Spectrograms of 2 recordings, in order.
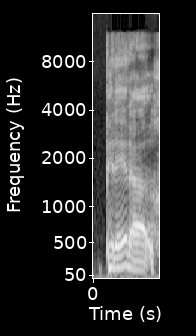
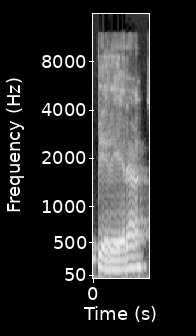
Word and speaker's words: Pereira: Against the guy in Pereira who beat him as a kickboxer. – I like the way you pronounced that was good. – Pereira.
